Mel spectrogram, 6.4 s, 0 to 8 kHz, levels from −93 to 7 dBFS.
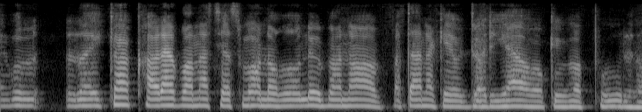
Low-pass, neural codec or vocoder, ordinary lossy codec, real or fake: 7.2 kHz; codec, 16 kHz, 1.1 kbps, Voila-Tokenizer; none; fake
